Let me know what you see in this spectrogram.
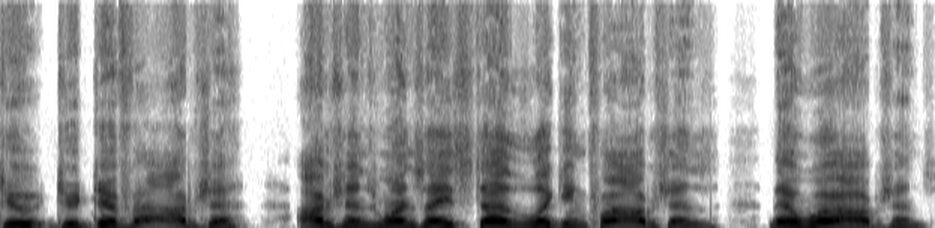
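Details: Man with a speech impediment and coordination differences present since birth, still ongoing; speech impediment (dysfluency).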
